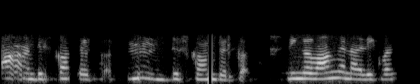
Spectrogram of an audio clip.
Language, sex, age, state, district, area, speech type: Tamil, female, 18-30, Tamil Nadu, Krishnagiri, rural, conversation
